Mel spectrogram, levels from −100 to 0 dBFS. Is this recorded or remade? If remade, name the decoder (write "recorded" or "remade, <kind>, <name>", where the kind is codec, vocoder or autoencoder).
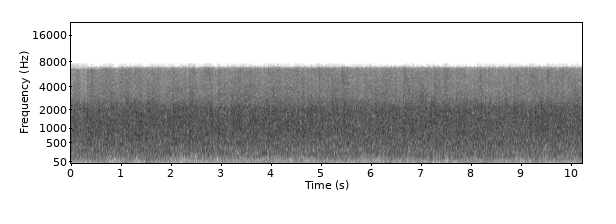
remade, codec, DAC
